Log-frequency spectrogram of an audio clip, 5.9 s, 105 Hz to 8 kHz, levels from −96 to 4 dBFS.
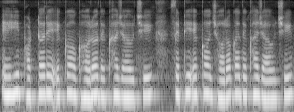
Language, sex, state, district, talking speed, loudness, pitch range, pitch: Odia, female, Odisha, Nuapada, 100 wpm, -12 LUFS, 190-210 Hz, 205 Hz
